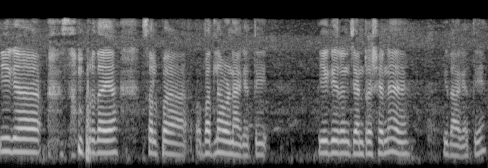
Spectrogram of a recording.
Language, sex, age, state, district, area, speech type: Kannada, female, 45-60, Karnataka, Vijayanagara, rural, spontaneous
